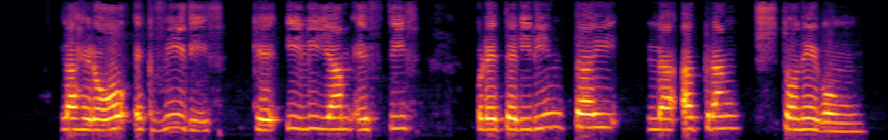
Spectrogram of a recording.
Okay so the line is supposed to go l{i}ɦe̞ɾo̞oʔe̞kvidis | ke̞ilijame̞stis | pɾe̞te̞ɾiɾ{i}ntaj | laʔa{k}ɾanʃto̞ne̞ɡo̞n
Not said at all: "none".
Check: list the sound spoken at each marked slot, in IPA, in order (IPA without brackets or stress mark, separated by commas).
a, i, k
